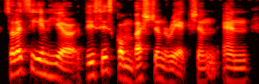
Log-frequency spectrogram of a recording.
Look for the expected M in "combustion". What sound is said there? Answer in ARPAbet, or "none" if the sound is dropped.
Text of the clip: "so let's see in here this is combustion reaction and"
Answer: M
